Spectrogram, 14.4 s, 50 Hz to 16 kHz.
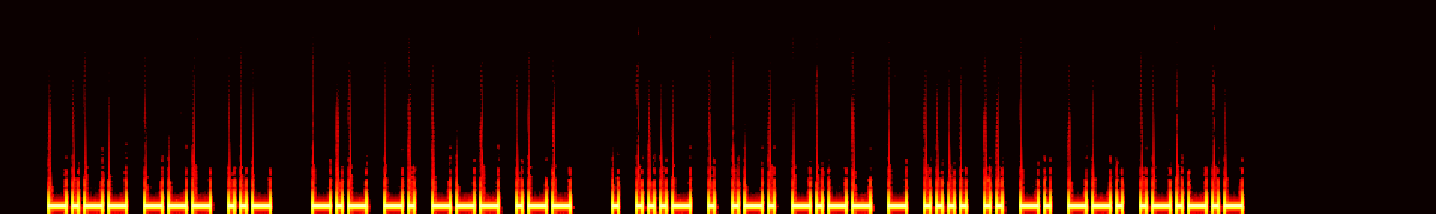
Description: Morse code, heard as a keyed tone, about 19 wpm, 700 Hz. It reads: YOU KNOW EVERYTHING.
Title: Sentences from Top 700 Words 20wpm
